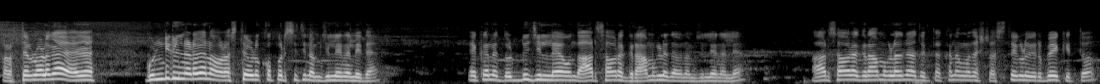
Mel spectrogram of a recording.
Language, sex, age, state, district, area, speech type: Kannada, male, 30-45, Karnataka, Chikkaballapur, rural, spontaneous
